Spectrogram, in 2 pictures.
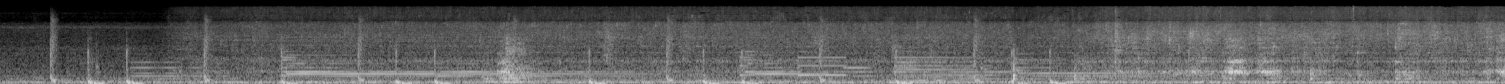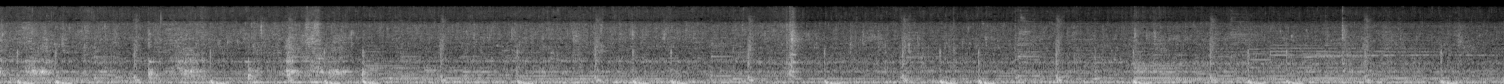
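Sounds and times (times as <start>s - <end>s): food sizzling in oil: 1.7s - 30.0s.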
